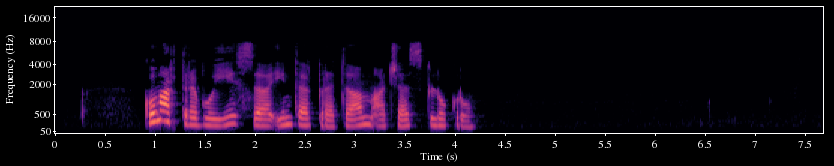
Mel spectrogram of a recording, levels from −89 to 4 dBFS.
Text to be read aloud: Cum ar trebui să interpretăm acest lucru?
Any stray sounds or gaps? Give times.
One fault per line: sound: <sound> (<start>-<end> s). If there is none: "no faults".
no faults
